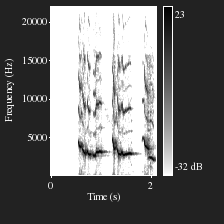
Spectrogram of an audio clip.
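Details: Orange-headed thrush training recording for caged birds: three loud whistled phrases, each starting high and sliding down into a sustained clear note, separated by short pauses.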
